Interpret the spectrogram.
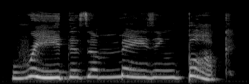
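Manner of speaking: high, loud, slow enthusiastic order; emphatic command. Acted. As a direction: urge it with great excitement. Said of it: "They're telling me that I have to read".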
